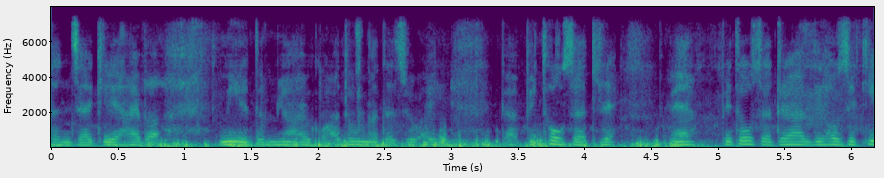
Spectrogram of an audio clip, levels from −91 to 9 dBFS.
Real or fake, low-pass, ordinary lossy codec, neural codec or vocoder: fake; 7.2 kHz; none; codec, 24 kHz, 6 kbps, HILCodec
